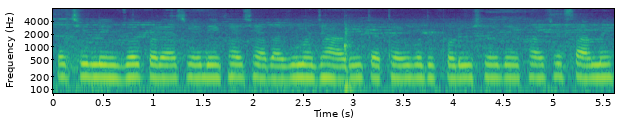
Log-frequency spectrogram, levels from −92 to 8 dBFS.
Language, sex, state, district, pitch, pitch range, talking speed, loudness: Gujarati, female, Gujarat, Gandhinagar, 190 Hz, 185-190 Hz, 200 wpm, -14 LUFS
